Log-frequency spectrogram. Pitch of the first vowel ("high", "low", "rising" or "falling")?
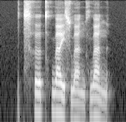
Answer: high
